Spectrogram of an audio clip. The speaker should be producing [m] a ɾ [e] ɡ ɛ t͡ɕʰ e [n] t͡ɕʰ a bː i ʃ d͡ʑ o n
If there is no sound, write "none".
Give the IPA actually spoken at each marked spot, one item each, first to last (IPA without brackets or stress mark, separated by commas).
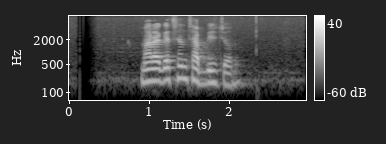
m, a, n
